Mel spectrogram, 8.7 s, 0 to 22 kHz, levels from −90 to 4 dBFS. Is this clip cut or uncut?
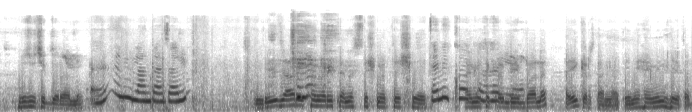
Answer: uncut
